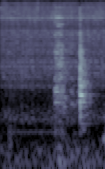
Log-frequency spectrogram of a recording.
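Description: Vegetables and mutton paya stirred in a pan, a brief low sizzle with two quick scraping strokes of a spoon close by, lasting about a second.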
